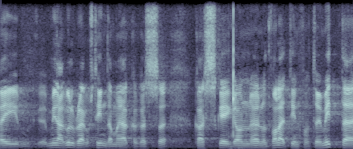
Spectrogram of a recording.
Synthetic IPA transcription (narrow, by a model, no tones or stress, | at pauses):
ejminɑkylːpɾɑːɡust̪hind̪̥ɑmɑejɑkːɑkɑs | kɑske̞ːɡio̞nø̞ːlnud̪vɑlet̪ːˑiinfo̞t̪ːvɨjmit̪ːe̞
